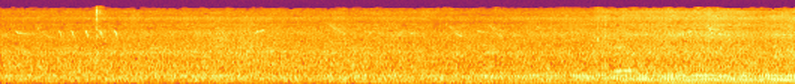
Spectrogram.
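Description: A steady low mechanical hum with several even tones, growing louder over the second half. A few faint small clicks sound near the start.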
